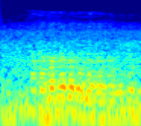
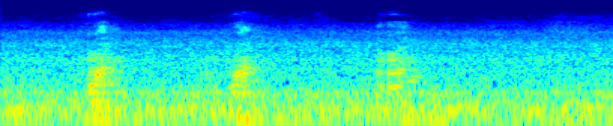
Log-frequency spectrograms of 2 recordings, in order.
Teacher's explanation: The closest would be like a rolling R in Spanish, and here they have the D as in ladder, and so it's a simple roll of the tongue. It's not a continuous roll of the tongue, not a r, but a ra, ra, ra.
